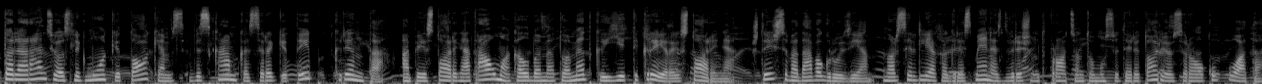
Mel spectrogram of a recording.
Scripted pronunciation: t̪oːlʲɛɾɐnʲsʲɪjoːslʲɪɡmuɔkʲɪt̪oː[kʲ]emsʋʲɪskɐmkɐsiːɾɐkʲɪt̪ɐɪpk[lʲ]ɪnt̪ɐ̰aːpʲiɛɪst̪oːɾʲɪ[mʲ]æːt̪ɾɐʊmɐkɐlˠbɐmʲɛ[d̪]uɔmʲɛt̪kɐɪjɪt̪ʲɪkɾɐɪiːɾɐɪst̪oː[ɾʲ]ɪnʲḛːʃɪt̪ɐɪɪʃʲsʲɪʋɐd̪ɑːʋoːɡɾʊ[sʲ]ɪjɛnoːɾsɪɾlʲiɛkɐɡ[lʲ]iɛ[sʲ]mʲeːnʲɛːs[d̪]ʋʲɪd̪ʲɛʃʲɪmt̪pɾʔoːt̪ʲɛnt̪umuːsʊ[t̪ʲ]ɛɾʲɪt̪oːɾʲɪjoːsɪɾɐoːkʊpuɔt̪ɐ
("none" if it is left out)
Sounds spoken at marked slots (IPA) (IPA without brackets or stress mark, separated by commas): kʲ, ɾʲ, nʲ, t̪, ɾʲ, zʲ, ɾʲ, sʲ, d̪, t̪ʲ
